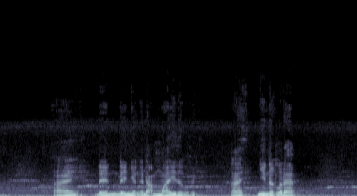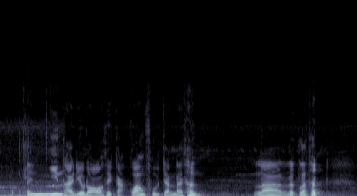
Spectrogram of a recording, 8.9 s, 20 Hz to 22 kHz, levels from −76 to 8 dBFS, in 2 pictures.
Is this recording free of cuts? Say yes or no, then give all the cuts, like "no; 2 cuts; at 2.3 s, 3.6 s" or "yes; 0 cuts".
no; 1 cut; at 4.8 s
